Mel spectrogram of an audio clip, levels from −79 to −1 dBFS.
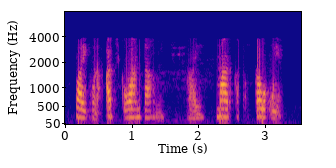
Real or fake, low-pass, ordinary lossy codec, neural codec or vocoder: real; 7.2 kHz; AAC, 16 kbps; none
